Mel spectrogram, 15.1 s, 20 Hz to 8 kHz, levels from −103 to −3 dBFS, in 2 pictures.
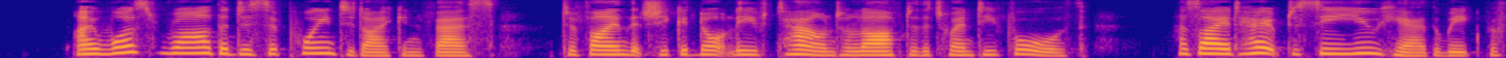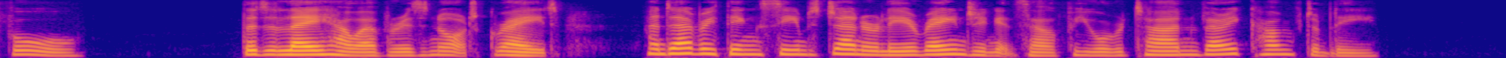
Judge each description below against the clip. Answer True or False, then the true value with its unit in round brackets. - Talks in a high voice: True (210 Hz)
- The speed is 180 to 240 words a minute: True (185 wpm)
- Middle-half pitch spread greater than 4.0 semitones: True (4.7 semitones)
